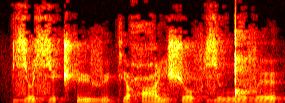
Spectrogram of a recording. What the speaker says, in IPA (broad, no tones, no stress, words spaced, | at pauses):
zʲo sʲɘt͡ʃʼy vykʲoħʕi ʃofzʲu ŋ͡ǃɘvɘ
